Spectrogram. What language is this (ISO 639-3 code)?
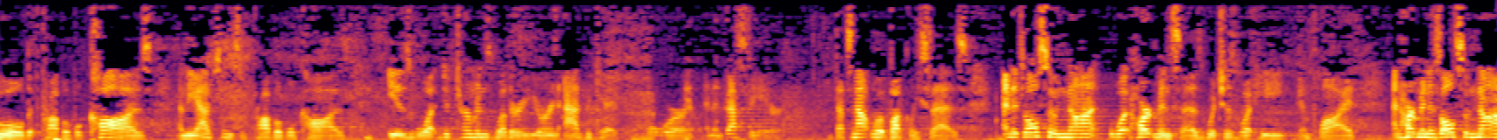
eng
